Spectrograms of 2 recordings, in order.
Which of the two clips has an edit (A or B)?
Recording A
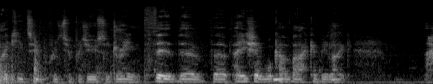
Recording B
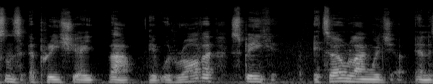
A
